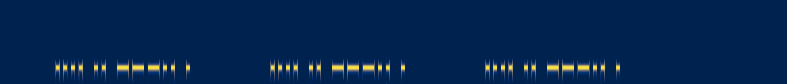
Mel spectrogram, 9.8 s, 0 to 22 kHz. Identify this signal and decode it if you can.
Morse code, heard as a keyed tone, about 25 wpm, 700 Hz. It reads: HI8E HI8E HI8E
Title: DXCC-100 Call Signs - 4 Characters - Repeated 3x - 25wpm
